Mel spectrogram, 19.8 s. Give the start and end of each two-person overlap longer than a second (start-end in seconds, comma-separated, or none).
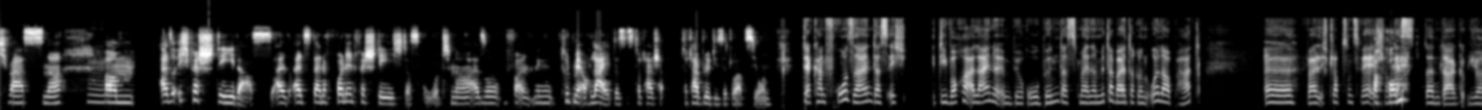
none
